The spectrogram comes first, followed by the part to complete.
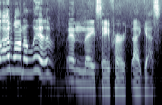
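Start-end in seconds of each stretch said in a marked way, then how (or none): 0.0-1.1 very high-pitched sobbing yell. Recapping an episode, retelling how she cries and yells in an imitated crying yell. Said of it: "She cries and yells".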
